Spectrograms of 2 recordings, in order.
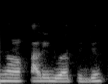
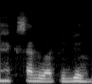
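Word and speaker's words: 0x27: Misalkan alamatnya sebenarnya itu bacanya bisa 0 kali 27, tapi sebenarnya bacanya hexa 27 gitu ya.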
